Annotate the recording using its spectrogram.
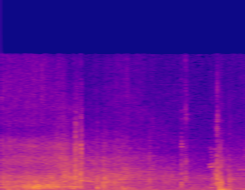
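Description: Kick scooter wheels rolling on concrete, a steady rolling noise that slowly grows fainter, with a few faint clicks.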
